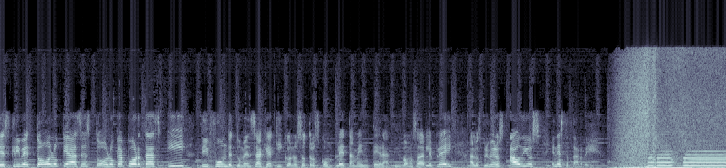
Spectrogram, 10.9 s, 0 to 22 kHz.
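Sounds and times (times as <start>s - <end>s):
speech: 0.0s - 10.2s
traffic noise: 9.4s - 10.8s
car horn honking: 9.6s - 10.8s.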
